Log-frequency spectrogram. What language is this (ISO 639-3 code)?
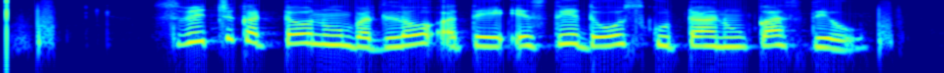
pan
